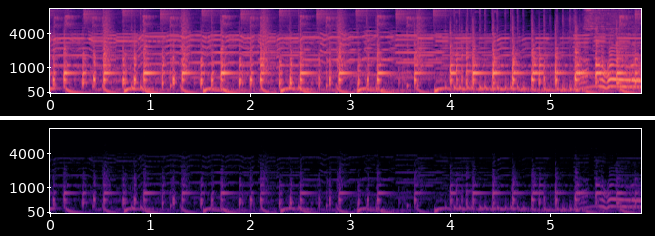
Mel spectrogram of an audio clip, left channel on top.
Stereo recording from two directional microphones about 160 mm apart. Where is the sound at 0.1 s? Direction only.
10° left (ahead or behind).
